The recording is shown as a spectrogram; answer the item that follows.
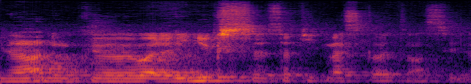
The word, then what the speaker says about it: Linux: Alors Linux en anglais se prononce Linux et non pas Linux, selon la volonté du créateur.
